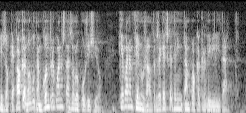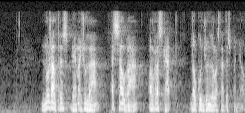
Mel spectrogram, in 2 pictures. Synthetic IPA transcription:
ezəlˠkət̪ɔkənoβut̪amkont̪ɾəkwanəst̪azələupuzisio̰ | kɛβaɾəɱfenuza̰lˠt̪ɾəzəkɛt͡sskət̪ənimt̪ampɔkəkɾəðiβ̞ilit̪a̰t̪ | nuzalˠt̪ɾəzbɛməʒuðaəsəlˠβaəlˠrəskat̪ | d̪əlˠkunʲʒund̪ələst̪at̪əspəɲɔ̰lˠ

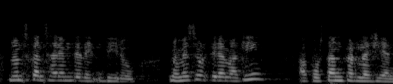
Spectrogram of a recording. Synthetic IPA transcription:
nonskansaɾɛmd̪əd̪iɾunumesːuɾt̪iɾɛmaki | apust̪anpəɾlaʒen

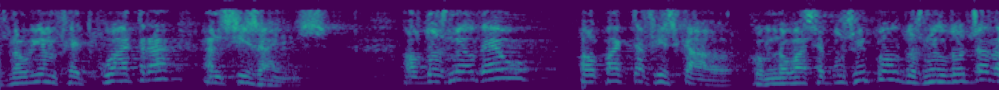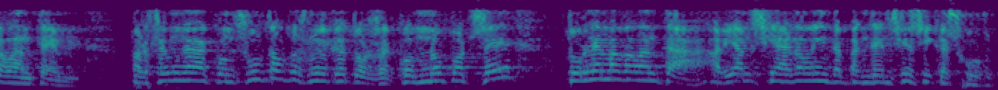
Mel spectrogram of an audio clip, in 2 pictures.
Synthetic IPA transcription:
znəwɾiəɱfet̪kwat̪ɾəːnsizaɲs | əlˠd̪ozmilˠd̪ɛw | pəlˠpak̚t̪əfiskalˠkɔmnoβaseɾpusipləːlˠd̪ozmilˠd̪od͡zəðələnt̪ɛm | pəɾfeunəkunsulˠt̪əːlˠd̪ozmilˠkət̪orzəkɔmnopɔt̪se | t̪urnɛməðələnt̪aəβ̞iamsiaɾələind̪əpənd̪ɛnsiəsikəsuɾt̪̚

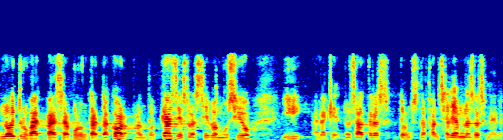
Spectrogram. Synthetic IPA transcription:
noɛt̪ɾuβ̞at̪̚bazəβulunt̪at̪̚d̪əkɔɾt̪̚pɾɔənt̪ot̪̚kazezləseβ̞əːmusioiənəkɛt̪̚nuzalˠt̪ɾəzd̪ɔnzdəfənsəɾɛmləzəzmɛ̰nə

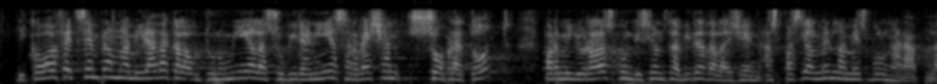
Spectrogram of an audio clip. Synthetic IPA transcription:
ikɔwafet̪sempɾəːmləmiɾaðəkələwt̪unumiəiləsuβiɾəniəsəɾβɛʃənsoβɾət̪ot̪̚ | pəɾmiʎuɾaləskund̪isionzðəβiðəðələʒenəspəsialˠmẽnləmezβulˠnəɾablə̰

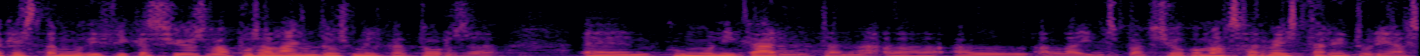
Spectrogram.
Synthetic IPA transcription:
əkɛst̪əmuð̞ifikəsioəzβapuzalaɲd̪ozmilˠkət̪orzə | ɛmkumunikaɾit̪anələ̰ləinspəksiokɔməlˠsəɾβɛjst̪ərit̪uɾialˠ

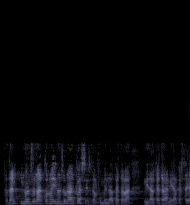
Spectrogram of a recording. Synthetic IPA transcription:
pəɾt̪anːonzðonat̪ornainonzðonaəŋklasezðəlˠfumend̪əlˠkət̪əla | niðəlˠkət̪əlaniðəlˠkəst̪əʎ

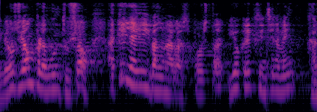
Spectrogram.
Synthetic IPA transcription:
mewzjɔmpɾəɣunt̪uʃɔəkɛʎaiβaunərəspɔst̪ɐijokɾɛksinseɾɐmẽnkə

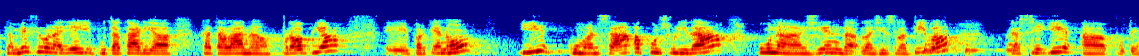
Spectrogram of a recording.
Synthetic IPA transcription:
t̪əmbefeunəʎejiput̪əkaɾiəkət̪əlanəpɾɔpiə | ɛpəɾkɛno | ikumənsaəkunsuliða | unəʒend̪ələʒizlət̪iβ̞ə | kəsiɣiəput̪e

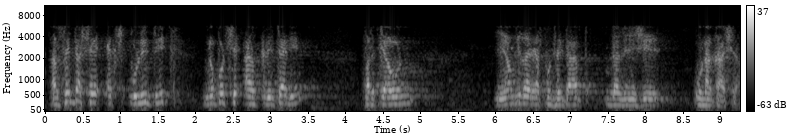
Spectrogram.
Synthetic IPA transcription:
əlˠfet̪̚d̪əseəkspulit̪ik | nopɔt̪seʔəlˠkɾit̪ɛɾi | pəɾkɛun | liɔŋɡilərəspunsəβlit̪at̪d̪əðiɾiʒi | unəkaʃə

